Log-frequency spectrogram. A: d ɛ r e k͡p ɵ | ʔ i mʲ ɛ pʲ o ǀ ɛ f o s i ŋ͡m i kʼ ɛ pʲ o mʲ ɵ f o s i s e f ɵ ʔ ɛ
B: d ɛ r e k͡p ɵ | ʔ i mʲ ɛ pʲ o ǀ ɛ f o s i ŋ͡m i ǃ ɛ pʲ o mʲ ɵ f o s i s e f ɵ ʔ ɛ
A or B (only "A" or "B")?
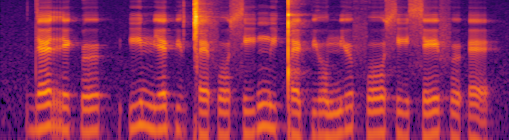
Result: B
